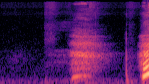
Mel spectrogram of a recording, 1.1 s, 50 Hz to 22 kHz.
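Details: Adult woman (mother) sneezing repeatedly while her 3-month-old baby laughs: a short sharp inhaled gasp, then the onset of a forceful sneeze burst.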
